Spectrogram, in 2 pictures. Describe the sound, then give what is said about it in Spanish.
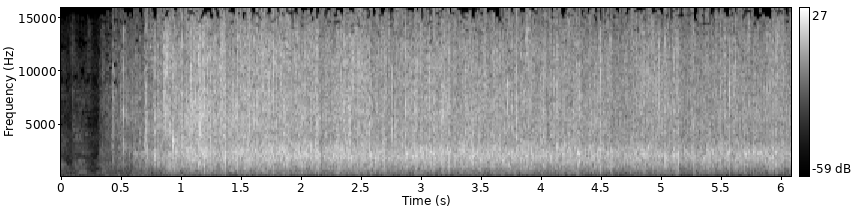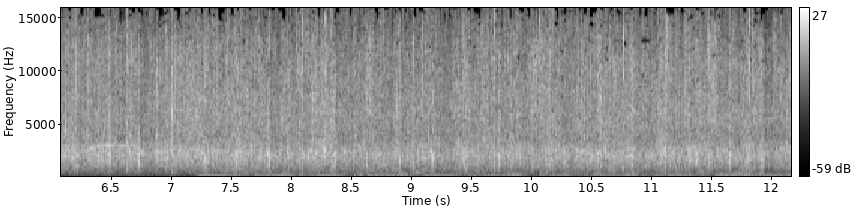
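Loud audience applause for a group of collaborators, swelling in quickly and then holding as dense, continuous clapping throughout. “A mi gente colaboradora, que está siempre ahí al pie del cañón, un aplauso para ella también.”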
